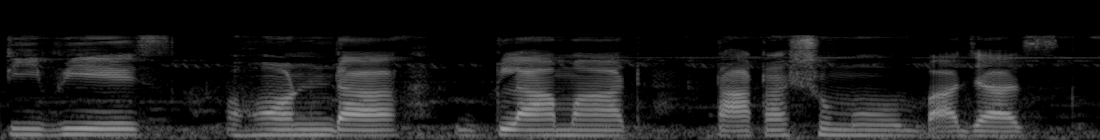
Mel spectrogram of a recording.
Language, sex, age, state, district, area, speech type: Bengali, male, 18-30, West Bengal, Dakshin Dinajpur, urban, spontaneous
